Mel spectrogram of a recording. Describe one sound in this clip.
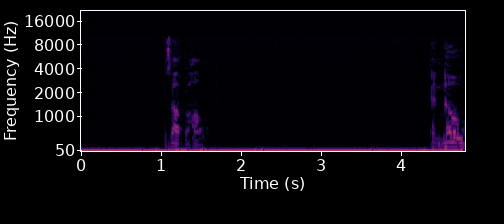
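A middle-aged man speaks through a microphone in short bursts, with pauses.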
